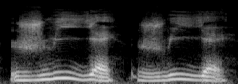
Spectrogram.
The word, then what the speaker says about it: juillet: Juillet. Don't pronounce this final T, E-T here at the end.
